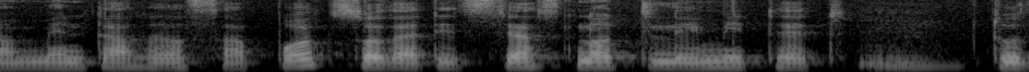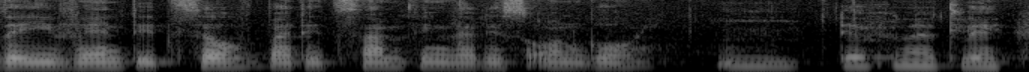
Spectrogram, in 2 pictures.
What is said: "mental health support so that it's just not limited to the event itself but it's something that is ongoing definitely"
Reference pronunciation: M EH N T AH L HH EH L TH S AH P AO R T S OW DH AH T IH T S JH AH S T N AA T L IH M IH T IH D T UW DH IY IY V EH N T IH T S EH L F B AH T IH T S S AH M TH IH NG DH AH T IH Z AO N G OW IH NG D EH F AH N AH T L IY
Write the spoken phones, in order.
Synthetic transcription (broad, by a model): M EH N T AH L HH EH L TH S AH P AO R T S OW DH AH T IH T S JH AH S T N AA T L IH M IH T IH D T UW DH IY IY V EH N T IH T S EH L F B AH T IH T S S AH M TH IH NG DH AH T IH Z AO N G OW IH NG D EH F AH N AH T L IY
